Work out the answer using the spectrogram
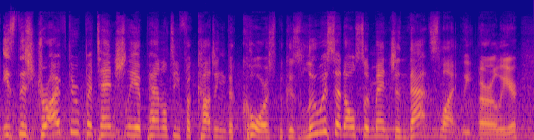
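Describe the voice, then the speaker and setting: A man's voice: high voice, animated, quick pace, background noise. A man giving live commentary on a racing event as part of a broadcast team. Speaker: motorsport commentator.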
